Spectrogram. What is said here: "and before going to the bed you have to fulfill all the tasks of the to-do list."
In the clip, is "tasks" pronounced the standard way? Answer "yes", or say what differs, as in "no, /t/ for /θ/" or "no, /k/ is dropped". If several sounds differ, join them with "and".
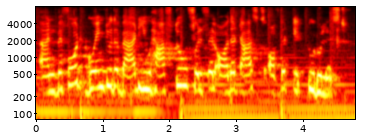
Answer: yes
